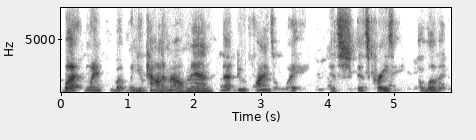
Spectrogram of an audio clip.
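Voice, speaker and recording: A man hosting casual live fight commentary from home, telling stories in a rambling, animated way with many restarts. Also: mid-range voice, measured pace. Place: home room watching fights. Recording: dull lo-fi sound.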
